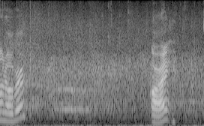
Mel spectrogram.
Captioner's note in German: applaus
